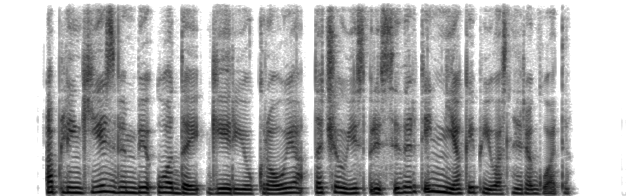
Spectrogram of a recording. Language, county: Lithuanian, Kaunas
